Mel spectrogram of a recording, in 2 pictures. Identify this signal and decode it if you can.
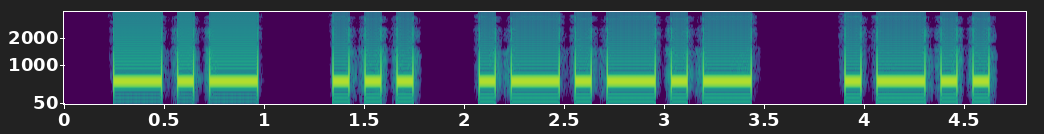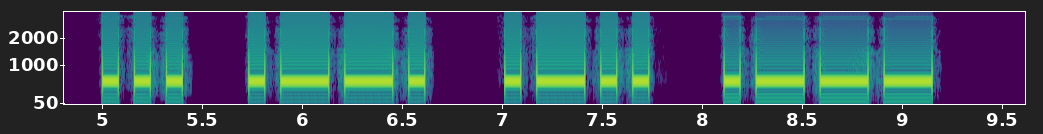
Morse code, heard as a keyed tone, about 15 wpm, spaced as for 12 wpm, 600 Hz. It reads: KS.LSPLJ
